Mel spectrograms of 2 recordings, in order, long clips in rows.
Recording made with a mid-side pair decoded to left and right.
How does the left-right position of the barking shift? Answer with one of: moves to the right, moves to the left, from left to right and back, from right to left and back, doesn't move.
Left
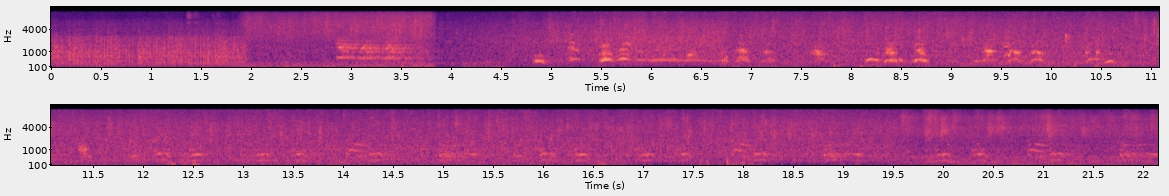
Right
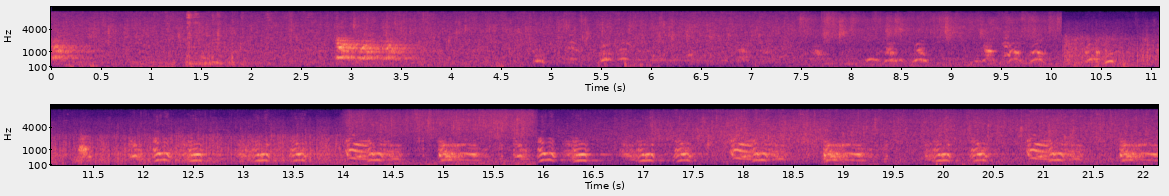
from right to left and back.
